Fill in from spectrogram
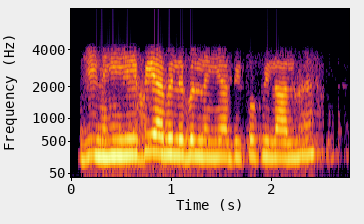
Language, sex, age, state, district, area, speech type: Urdu, female, 18-30, Uttar Pradesh, Gautam Buddha Nagar, rural, conversation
